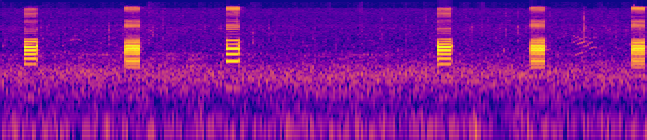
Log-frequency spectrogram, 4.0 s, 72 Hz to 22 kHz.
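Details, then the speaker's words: Garrett Apex metal detector, iron separation test with a quarter in the middle of coin slot one among iron. Six short, bright high-pitched beeps about every 0.6 seconds over a low hum, clean and repeatable: target tone. "we're getting it in direction three we got some good results from that quarter being in the middle"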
